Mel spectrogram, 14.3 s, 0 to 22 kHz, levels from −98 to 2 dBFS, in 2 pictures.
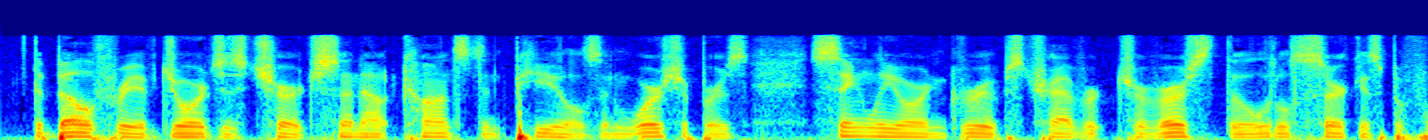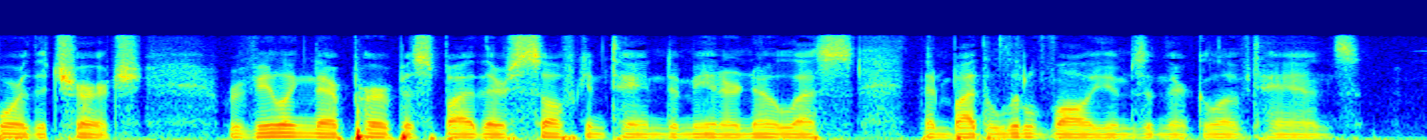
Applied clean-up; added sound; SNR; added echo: none; none; none; none.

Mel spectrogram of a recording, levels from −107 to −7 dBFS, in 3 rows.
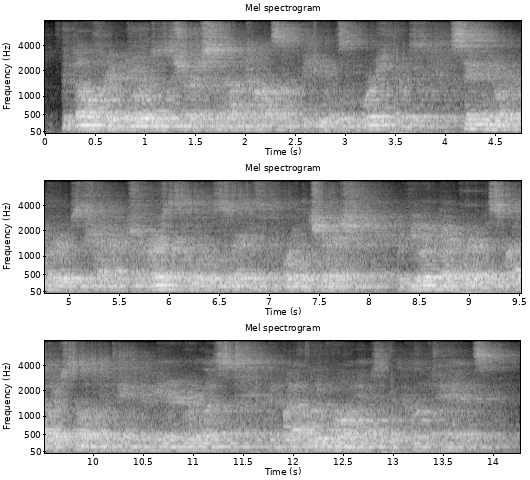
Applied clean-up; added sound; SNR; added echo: neural separator model SepFormer DNS4.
